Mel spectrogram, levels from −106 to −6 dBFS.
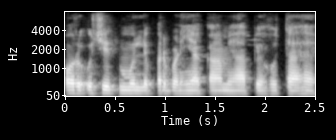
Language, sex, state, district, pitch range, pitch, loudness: Hindi, male, Bihar, Supaul, 105-115 Hz, 110 Hz, -16 LUFS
